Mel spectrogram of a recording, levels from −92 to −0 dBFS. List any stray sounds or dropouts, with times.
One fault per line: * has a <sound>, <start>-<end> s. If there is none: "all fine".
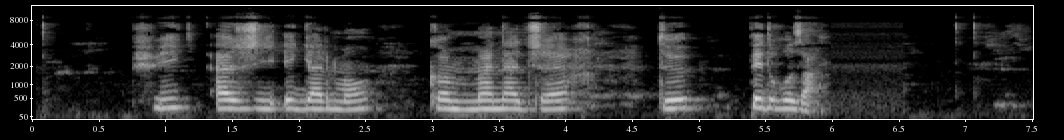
all fine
